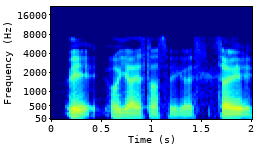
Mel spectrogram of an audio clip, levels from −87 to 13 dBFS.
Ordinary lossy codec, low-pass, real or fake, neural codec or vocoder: none; 7.2 kHz; real; none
